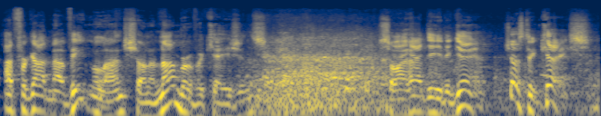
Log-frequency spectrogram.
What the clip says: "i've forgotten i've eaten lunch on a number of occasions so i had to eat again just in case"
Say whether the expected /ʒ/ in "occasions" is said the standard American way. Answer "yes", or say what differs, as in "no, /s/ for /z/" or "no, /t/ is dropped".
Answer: yes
